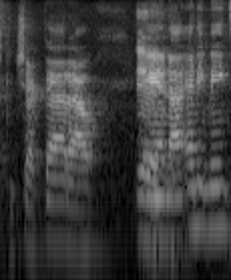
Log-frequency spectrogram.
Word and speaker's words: Annimeanz: life guys he's y any means give them your um social media um it's everywhere for like Instagram Twitter it's uh a NN i m e a n z and it's pronounced any means um I got a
